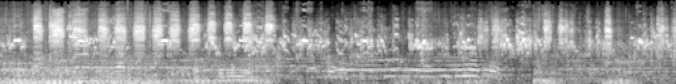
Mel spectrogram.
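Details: Australian budgies chirp in a lively aviary colony, a rapid series of sharp high tweets, brief warbles and squeaks, with some low background rumble at the start.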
